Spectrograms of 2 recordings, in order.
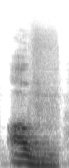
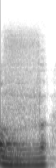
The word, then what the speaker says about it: of: lots of visitors lots of of، خلي بالك ان الاو اف هنا بتنطق of of، يعني الاف هنا بتنطق في.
